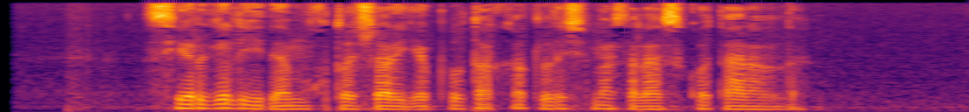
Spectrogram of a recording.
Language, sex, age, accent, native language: Uzbek, male, 18-24, Farg'ona, Uzbek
